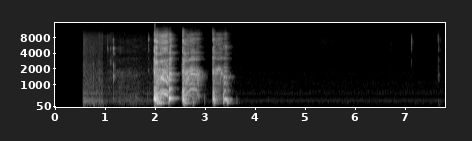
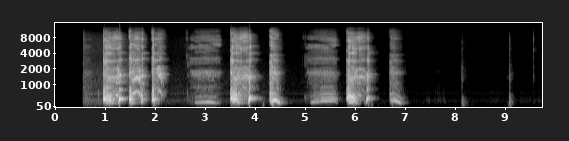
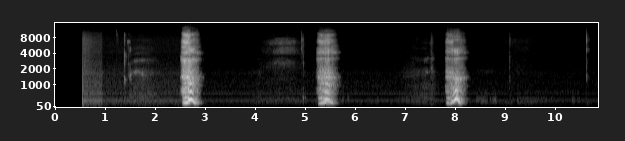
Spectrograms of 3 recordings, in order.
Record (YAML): cough_length: 7.8 s
cough_amplitude: 32474
cough_signal_mean_std_ratio: 0.23
three_cough_length: 9.8 s
three_cough_amplitude: 32767
three_cough_signal_mean_std_ratio: 0.4
exhalation_length: 10.9 s
exhalation_amplitude: 26358
exhalation_signal_mean_std_ratio: 0.21
survey_phase: beta (2021-08-13 to 2022-03-07)
age: 65+
gender: Female
wearing_mask: 'No'
symptom_none: true
smoker_status: Ex-smoker
respiratory_condition_asthma: false
respiratory_condition_other: false
recruitment_source: REACT
submission_delay: 1 day
covid_test_result: Negative
covid_test_method: RT-qPCR
influenza_a_test_result: Negative
influenza_b_test_result: Negative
